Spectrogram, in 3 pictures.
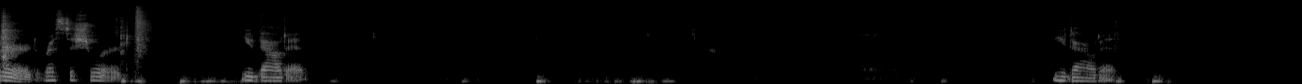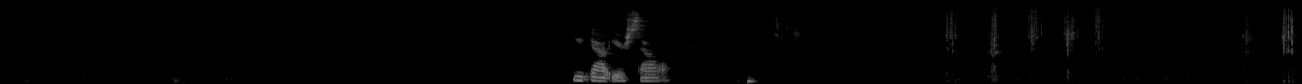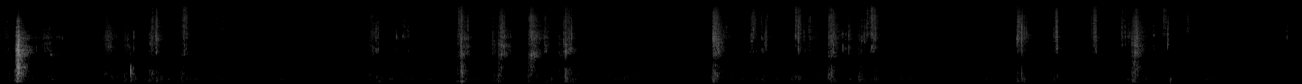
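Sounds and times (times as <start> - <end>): cards being shuffled: 22.4 - 24.2, 25.4 - 28.2, 29.7 - 31.9, 33.1 - 35.0, 36.2 - 38.0.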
